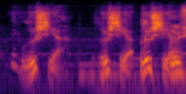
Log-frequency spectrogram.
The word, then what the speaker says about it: Lucia: Do you pronounce her her last name? Lucio. I think Lucia.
